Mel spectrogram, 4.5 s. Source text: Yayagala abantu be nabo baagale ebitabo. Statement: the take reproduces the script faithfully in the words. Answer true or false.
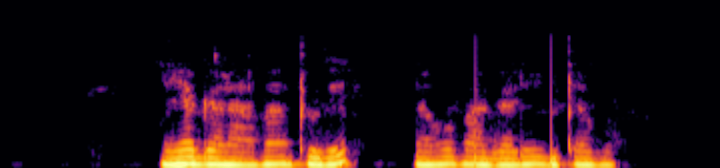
true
